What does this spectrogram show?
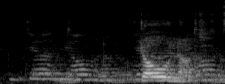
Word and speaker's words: donut: Donut. So what's that? Dough. Okay, so everyone makes a mistake with this. You think it's pronounced different to what it's written. Okay, so it's dough.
